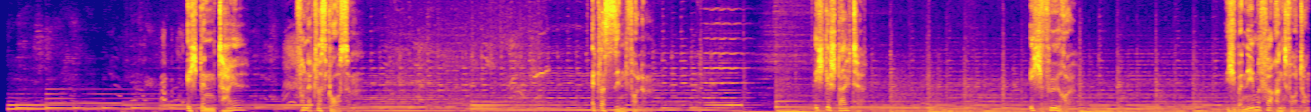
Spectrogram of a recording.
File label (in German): sprachprobe off socialspot kita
